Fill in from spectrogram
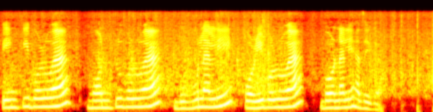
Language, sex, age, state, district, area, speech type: Assamese, female, 30-45, Assam, Lakhimpur, rural, spontaneous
